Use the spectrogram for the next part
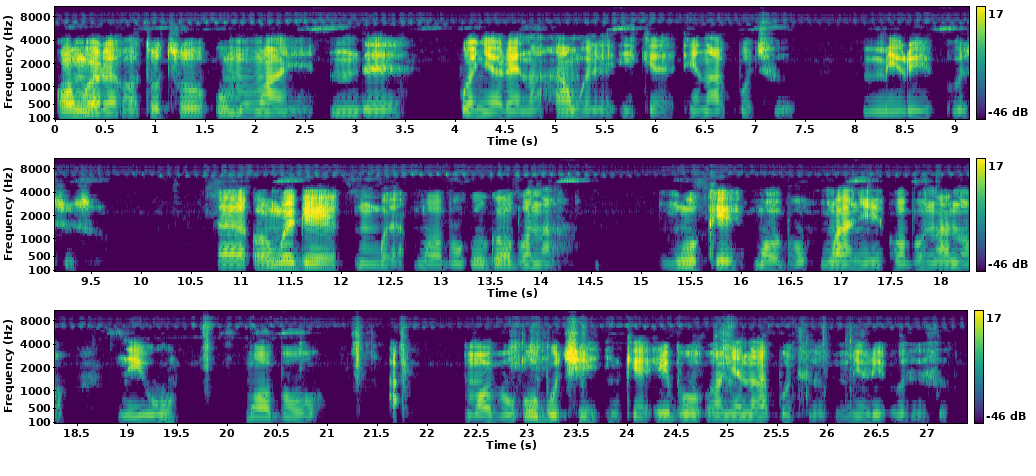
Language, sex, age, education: Igbo, male, 46-60, tertiary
